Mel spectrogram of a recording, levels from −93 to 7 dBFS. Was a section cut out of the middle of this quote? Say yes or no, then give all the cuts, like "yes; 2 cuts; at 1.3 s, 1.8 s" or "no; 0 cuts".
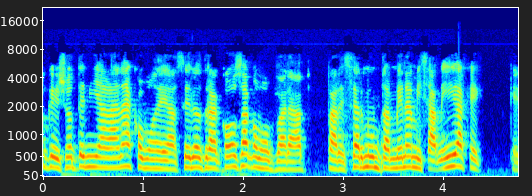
yes; 1 cut; at 3.4 s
